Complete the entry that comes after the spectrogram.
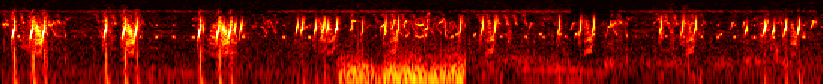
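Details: Repeated quail chirps for luring birds when hunting, crisp paired notes at about one-second intervals, with a burst of low rumbling noise in the middle and a faint steady high tone.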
